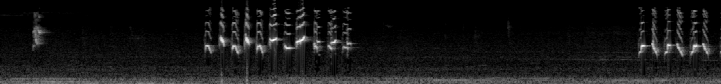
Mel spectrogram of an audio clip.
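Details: Caged greater green leafbird singing after being sunbathed, cooling down: a lone high note, then a fast two-second burst of about ten varied chirping notes, a long pause, and another rapid burst at the end.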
